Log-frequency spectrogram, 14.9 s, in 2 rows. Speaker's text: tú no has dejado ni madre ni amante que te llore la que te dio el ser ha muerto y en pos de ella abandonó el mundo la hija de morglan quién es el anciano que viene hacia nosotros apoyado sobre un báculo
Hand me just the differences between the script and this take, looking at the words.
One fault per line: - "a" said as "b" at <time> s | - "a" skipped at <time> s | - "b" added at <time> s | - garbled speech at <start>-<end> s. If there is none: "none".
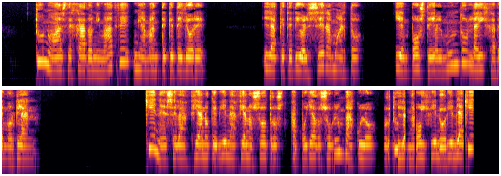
- "ella abandonó" skipped at 6.5 s
- garbled speech at 13.2-14.5 s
